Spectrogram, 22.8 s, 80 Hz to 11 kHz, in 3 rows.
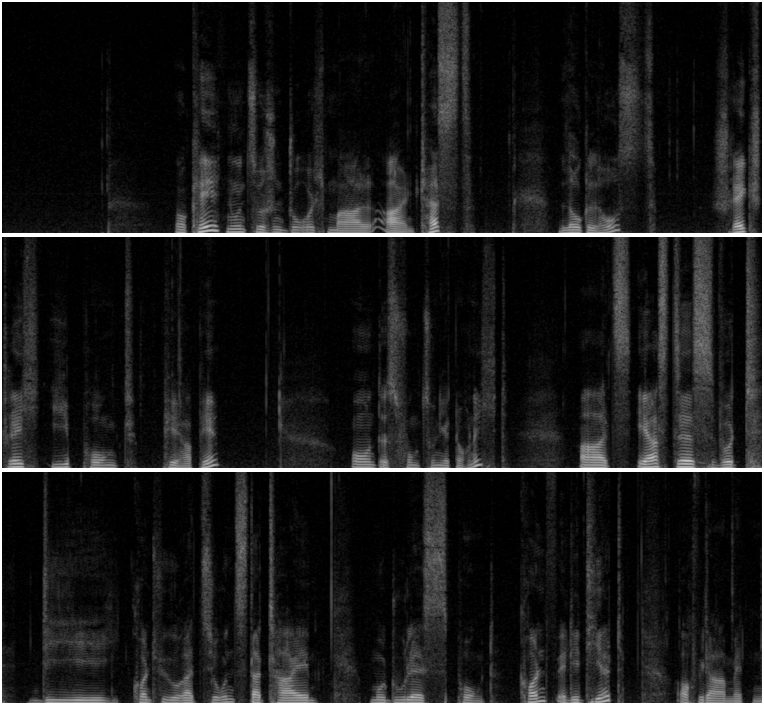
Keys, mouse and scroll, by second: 3.6 click, 5.2 click, 6.0 shift+7, 7.7-9.7 typing, 9.7 Return, 12.3 click, 15.4 click, 17.6 click, 19.7 click, 19.8-21.0 typing, 21.8 click.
